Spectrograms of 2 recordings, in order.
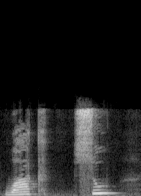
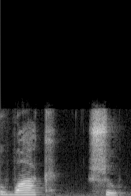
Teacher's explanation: the Ruki rule, which says that after ruki, an s changes into a sh, we then get from wak su to wak shu.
